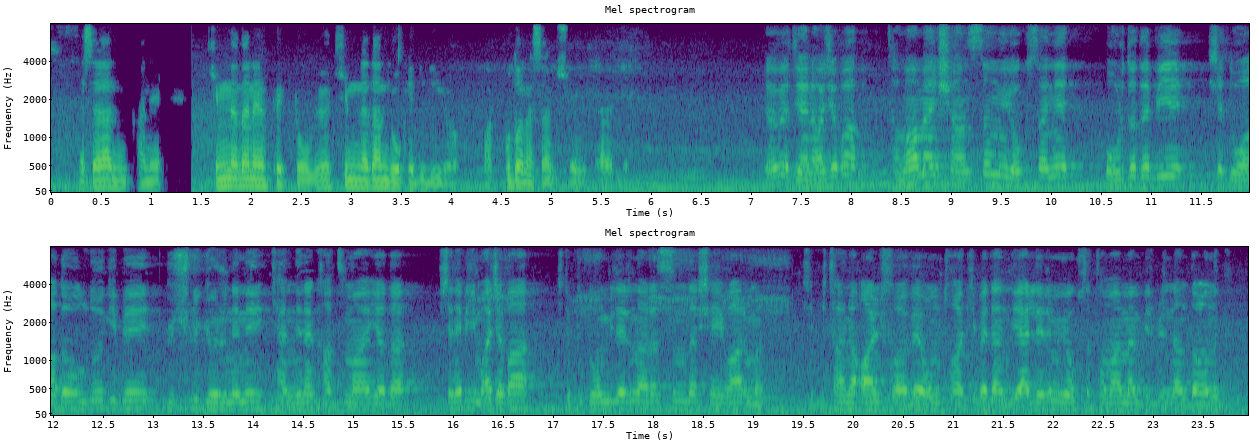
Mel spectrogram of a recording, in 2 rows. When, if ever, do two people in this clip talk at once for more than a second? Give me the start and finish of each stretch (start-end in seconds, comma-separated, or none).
none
